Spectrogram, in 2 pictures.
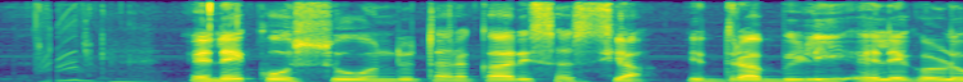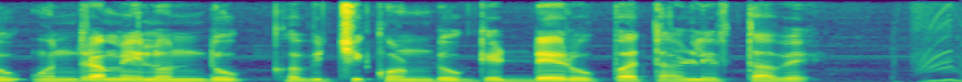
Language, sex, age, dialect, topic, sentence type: Kannada, male, 18-24, Mysore Kannada, agriculture, statement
